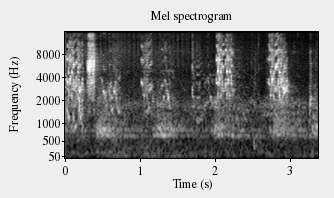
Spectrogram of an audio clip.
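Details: Budgerigar breeding pairs make scattered squawks and warbling chirps, a loud sharp note early on, then softer, wavering calls with pauses between them.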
